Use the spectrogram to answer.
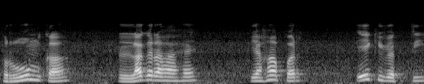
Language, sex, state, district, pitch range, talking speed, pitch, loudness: Hindi, male, Madhya Pradesh, Katni, 150-185 Hz, 125 wpm, 165 Hz, -17 LUFS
